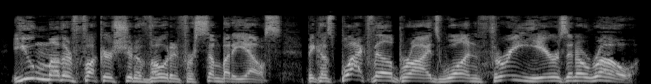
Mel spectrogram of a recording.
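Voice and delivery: high, pushed heel-promo taunt; pro wrestler bellow. Retold or imitated. Singer taunting booing ticket buyers after winning, wrestler bellow. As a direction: bellow at the crowd like a wrestling villain. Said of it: "bellowed in my best professional wrestler voice".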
